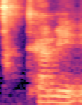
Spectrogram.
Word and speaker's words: Temi: Temi and not Tammy, because it's spelled with an E.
